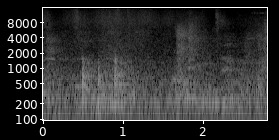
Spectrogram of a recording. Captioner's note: knocking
